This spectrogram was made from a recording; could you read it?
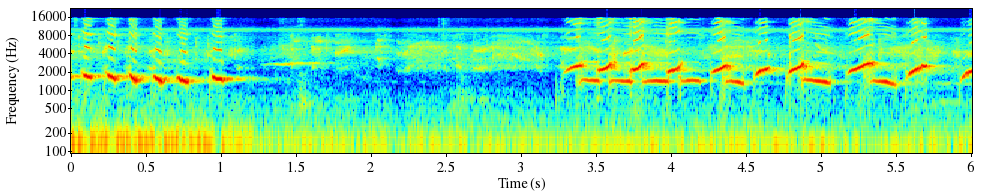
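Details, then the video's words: White-rumped shama from Banjar, Borneo, prepared for a song contest, gives a quick string of repeated whistles, pauses briefly, then bursts into lively alternating high and low whistled notes. "Murai Batu Gacor Full Isian || Murai Borneo Full Emosi"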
